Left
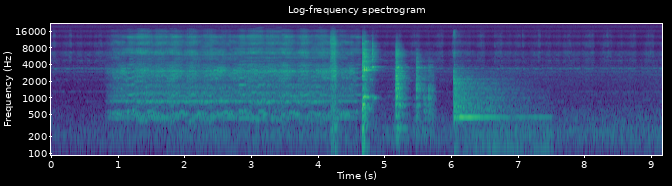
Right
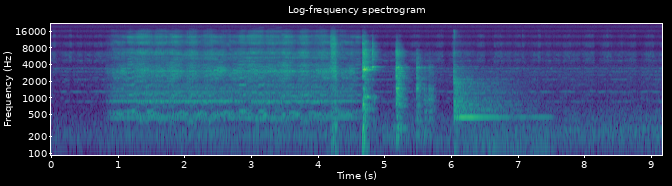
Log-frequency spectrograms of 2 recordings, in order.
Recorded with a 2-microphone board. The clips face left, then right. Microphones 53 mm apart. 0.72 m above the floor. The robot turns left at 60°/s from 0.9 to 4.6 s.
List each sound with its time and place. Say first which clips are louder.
4.2 s a hiss: left 6 dB; 80° left, 1.5 m; by 5.8 s 70° left (ahead or behind), 1.5 m
6.0 s dishes clattering: left 2 dB; 35° left (ahead or behind), 0.8 m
